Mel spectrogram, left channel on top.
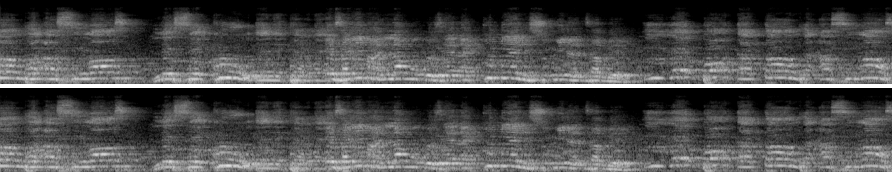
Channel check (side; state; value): both; normal; correlation 0.70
